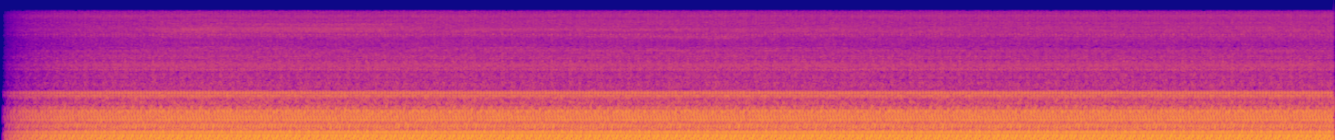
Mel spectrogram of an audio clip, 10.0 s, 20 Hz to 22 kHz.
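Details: 3H aerosol nebulizer compressor running, recorded as a relaxing background sound.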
